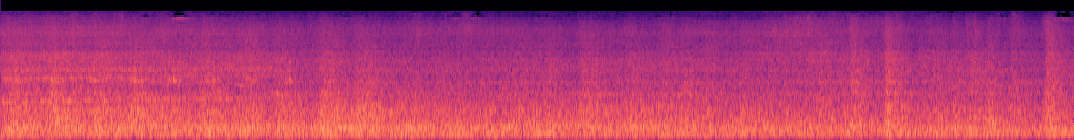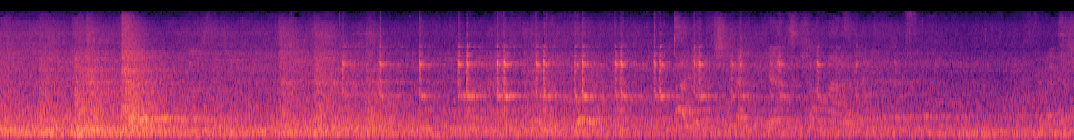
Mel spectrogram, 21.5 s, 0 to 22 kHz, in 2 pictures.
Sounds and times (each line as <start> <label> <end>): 0.0 trains go past 21.4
